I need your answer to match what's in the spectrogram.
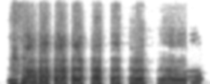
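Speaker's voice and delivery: loud laugh. Real, not acted. Laughs at own joke.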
